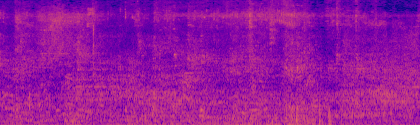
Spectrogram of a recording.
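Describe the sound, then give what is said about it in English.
Steady street traffic at the Powell Street cable car turnaround: a continuous low rumble of passing vehicles and rail noise, with indistinct voices murmuring in the busy background throughout. “This is the turnaround for the cable cars, Powell Street.”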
